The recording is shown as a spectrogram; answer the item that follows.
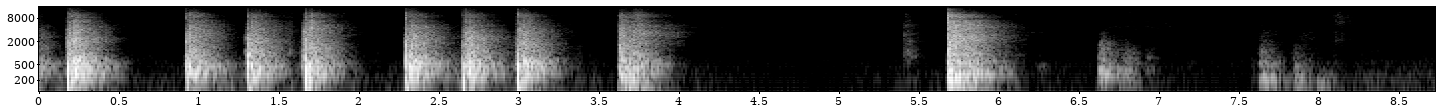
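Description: A roomful of Masonic brethren clapping in unison in sets of three, the grand honors, with one more clap about four seconds in. A single sharp knock follows near six seconds in, then a few faint knocks.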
